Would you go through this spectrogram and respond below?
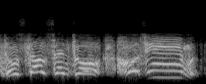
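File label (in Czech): Czech on fire, mood medium; War Thunder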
